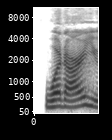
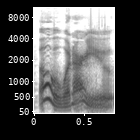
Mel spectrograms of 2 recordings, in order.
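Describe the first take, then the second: First: Said in the usual way. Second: Imitating an excited, interested question; mild mock excitement. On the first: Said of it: "when we asked the question". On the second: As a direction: ask it with light, friendly excitement, not derogatory. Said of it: "like excitement".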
